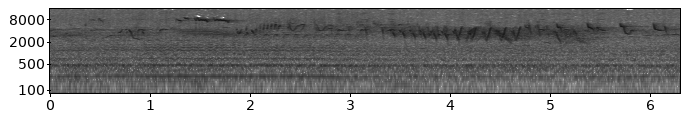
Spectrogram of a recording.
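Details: Honey bees give a steady, low droning hum with layered overtones throughout, while birds add quick high chirps and warbled twitters, thickest in the second half.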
